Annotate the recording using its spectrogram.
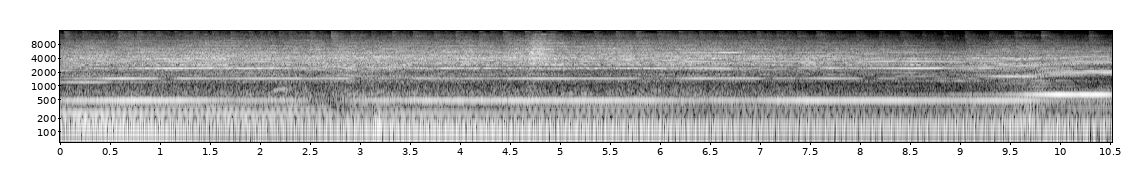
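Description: Electric guitar and bass amplifiers on stage holding a steady, unchanging low drone of sustained notes and hum, with a higher tone joining near the end.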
